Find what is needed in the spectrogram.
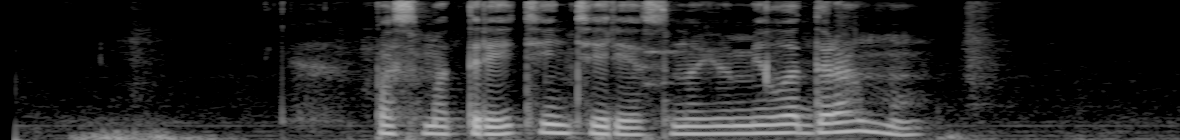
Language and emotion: Russian, neutral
